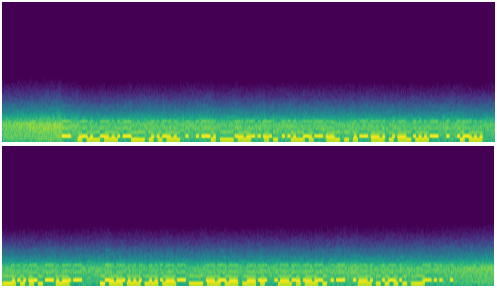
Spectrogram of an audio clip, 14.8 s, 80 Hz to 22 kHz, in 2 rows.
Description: Morse code, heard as two keyed tones, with radio static. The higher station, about 29 wpm, 1180 Hz: TNX FER QSO PAVEL VY 73 OM1ARR DE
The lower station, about 18 wpm, 610 Hz: WX WINDY ABT 19C -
